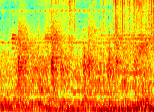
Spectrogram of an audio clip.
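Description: Handling of a weighted cast net as it is gathered and swung out for a throw: a few faint clicks and rustles.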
